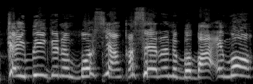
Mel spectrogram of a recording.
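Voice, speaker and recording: A high, closely recorded woman's voice with a Filipino accent playing a long-suffering wife in radio drama. She pleads with raw feeling, wounded yet forgiving. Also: brisk, sharp tone, dry recording, studio quality. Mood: hurt, accusing. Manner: emotional, tearful, pleading.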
